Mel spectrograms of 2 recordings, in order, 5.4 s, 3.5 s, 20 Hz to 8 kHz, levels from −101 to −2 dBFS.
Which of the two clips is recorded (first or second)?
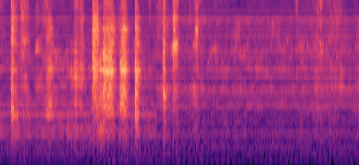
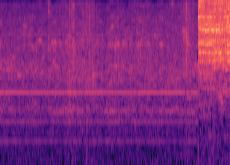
second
